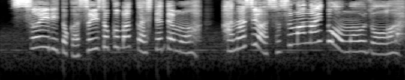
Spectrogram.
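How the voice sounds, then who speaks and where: A put-on character voice at an extremely high pitch moves at a moderate pace with long, frequent pauses. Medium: video game. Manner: casual, boyish speech.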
